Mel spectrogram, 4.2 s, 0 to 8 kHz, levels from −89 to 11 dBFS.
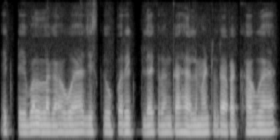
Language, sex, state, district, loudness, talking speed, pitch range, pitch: Hindi, male, Jharkhand, Deoghar, -20 LUFS, 215 wpm, 115-120 Hz, 115 Hz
